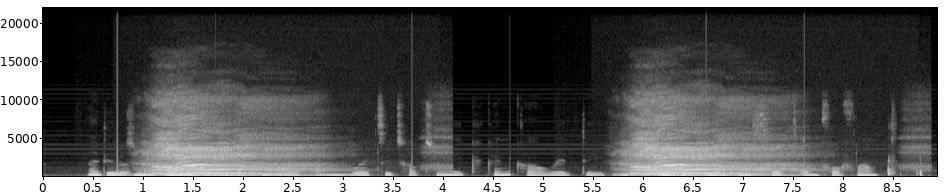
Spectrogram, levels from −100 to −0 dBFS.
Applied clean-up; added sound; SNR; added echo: none; Gasp; -3 dB; none.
